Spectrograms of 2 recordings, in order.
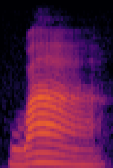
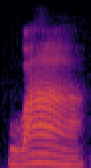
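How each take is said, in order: The two takes are said the same way.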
